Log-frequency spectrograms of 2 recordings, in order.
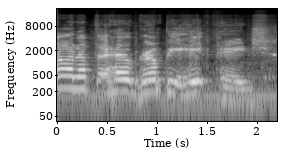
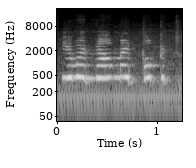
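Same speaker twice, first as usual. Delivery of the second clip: very high, thin alien voice; tiny alien declaring. Retold or imitated. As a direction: squeak it like a stern little green alien. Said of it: "they're like".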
